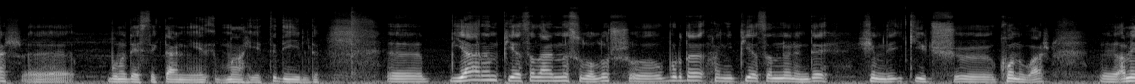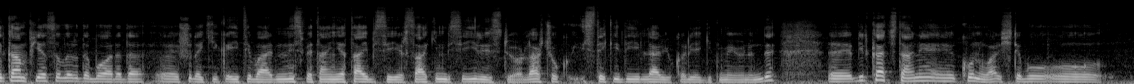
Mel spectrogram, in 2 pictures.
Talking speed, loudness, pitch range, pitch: 120 wpm, -23 LUFS, 115-145 Hz, 125 Hz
